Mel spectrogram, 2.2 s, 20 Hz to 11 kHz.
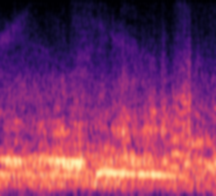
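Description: NASCAR Xfinity Series Ford Mustang race car's V8 engine passing by at full speed, a steady drone that slides slowly down in pitch as it goes by.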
